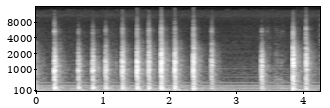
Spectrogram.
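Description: Chalk tapping and clicking on a blackboard while formulas are written: a quick run of about a dozen sharp, faint taps, roughly four a second, that breaks off a little under three seconds in, then two more near the end.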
